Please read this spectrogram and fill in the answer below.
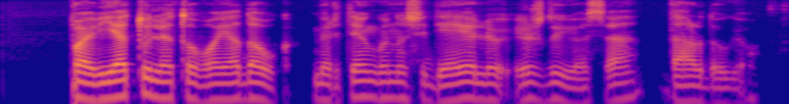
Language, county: Lithuanian, Kaunas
